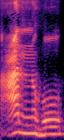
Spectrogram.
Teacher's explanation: নুন সাকিনা তানবিন যেখানেই থাকবে তার পরের হরফ খেয়াল করতে হবে, তাহলে গুন্না হবে কি হবে না এটা আমাদের সামনে ক্লিয়ার হয়ে যাবে। এখানে নুন সাকিনের পরে হা, এটা হলো ইজহারের হরফ, এই জন্য স্পষ্ট এই নুন সাকিন স্পষ্ট করে পড়তে হবে।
